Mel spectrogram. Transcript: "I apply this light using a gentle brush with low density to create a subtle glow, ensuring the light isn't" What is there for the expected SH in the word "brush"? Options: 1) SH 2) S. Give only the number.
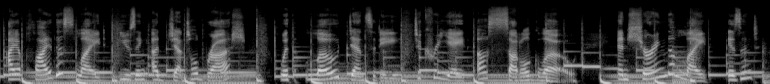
1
